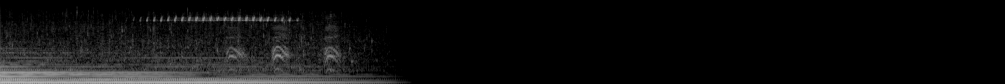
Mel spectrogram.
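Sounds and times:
sustained music chord: 0.0 - 3.8
crow cawing: 2.2 - 3.6.

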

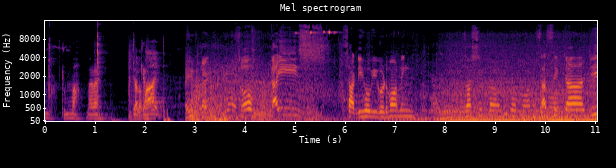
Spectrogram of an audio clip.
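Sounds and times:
wind buffeting microphone: 2.8 - 7.2.

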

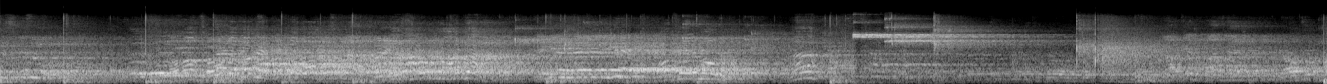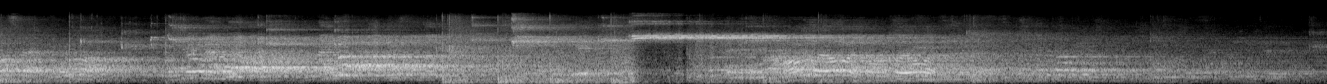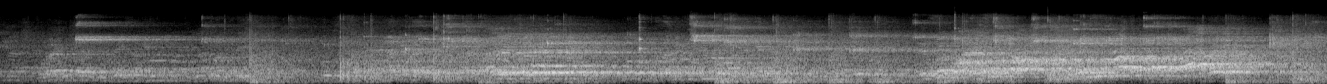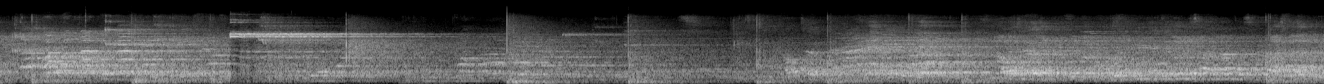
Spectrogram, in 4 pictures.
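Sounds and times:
voices of players and spectators: 0.0 - 53.0
basketball bouncing: 1.4 - 3.7
shrill whistle blast: 8.5 - 9.7, 19.6 - 21.1, 42.1 - 43.2.

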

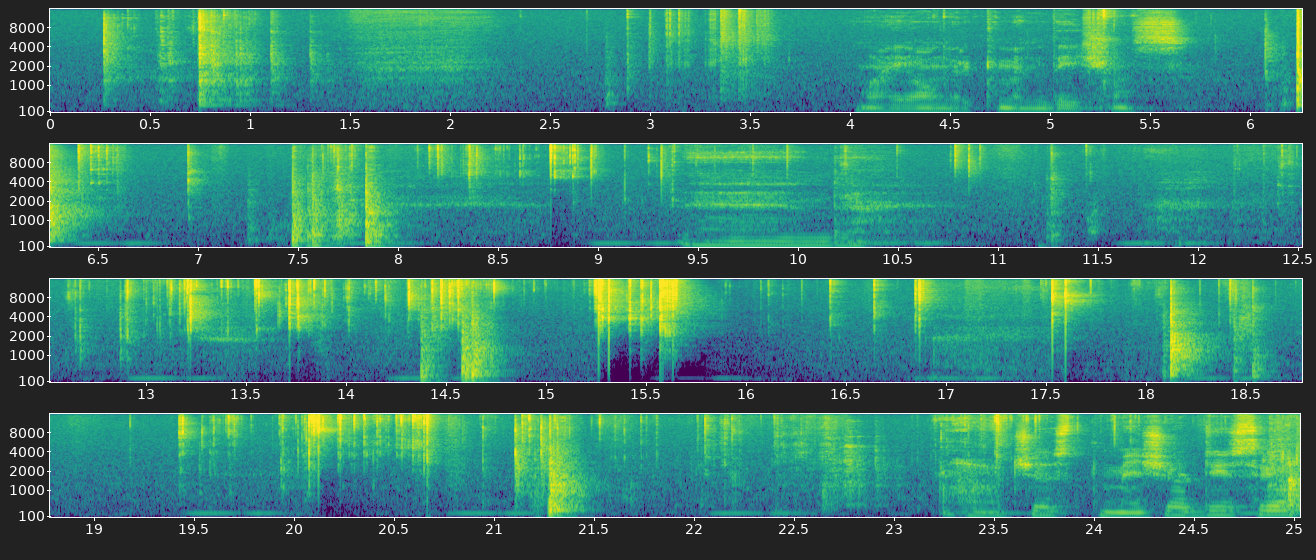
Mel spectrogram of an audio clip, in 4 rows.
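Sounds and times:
battery cells knocking together: 7.6 - 9.4, 12.6 - 18.6, 19.4 - 22.6.

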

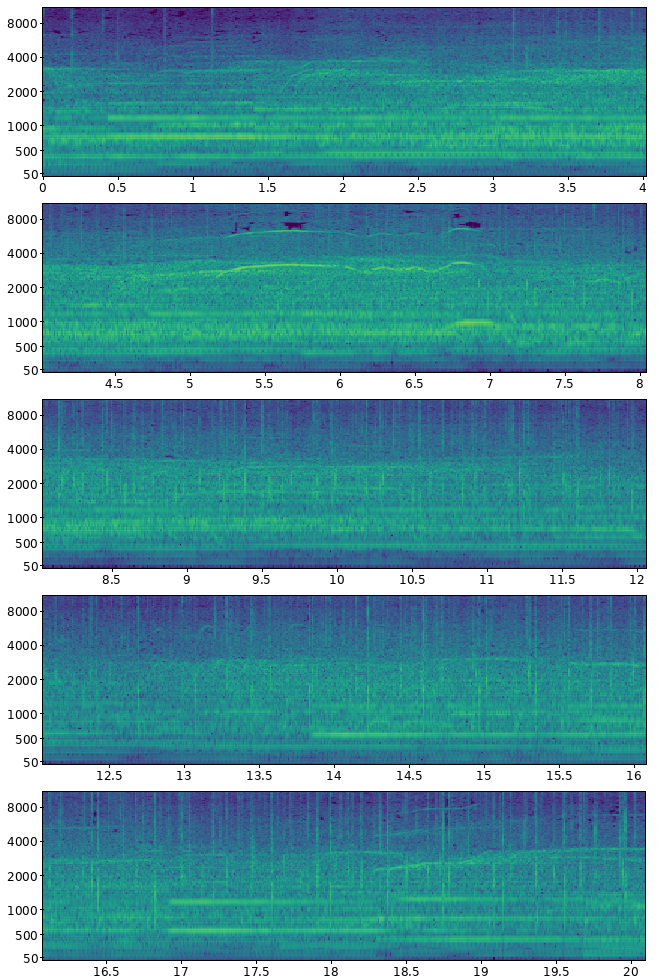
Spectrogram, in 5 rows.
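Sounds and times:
crowd cheering and whooping: 0.0 - 20.0.

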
